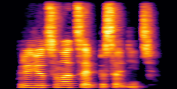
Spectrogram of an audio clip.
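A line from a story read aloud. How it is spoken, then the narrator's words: Gloomy reply. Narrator (Russian): мрачно ответил Райнер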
